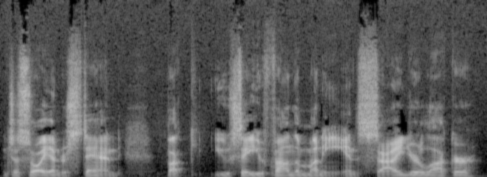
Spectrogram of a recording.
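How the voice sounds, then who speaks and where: A man playing a measured, evasive school principal in an audio drama, speaking in a formal, guarded way. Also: low voice, bright, forceful tone, voice pushed down. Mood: probing.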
